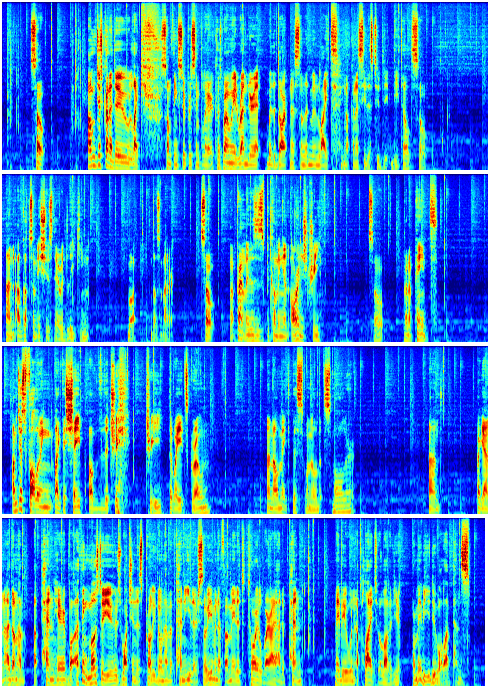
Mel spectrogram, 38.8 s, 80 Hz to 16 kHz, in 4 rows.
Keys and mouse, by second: 0.0 ctrl+z, 0.3 click, 1.2 ctrl+z, 2.2 middle click, 3.3 middle click, 4.5 middle click, 7.6 click, 8.8 middle click, 10.9 middle click, 11.8 click, 12.8 middle click, 13.6 click, 14.4 click, 14.9 shift+middle click, 15.4 middle click, 15.9 click, 16.3 middle click, 17.2 click, 18.3 middle click, 19.0 click, 19.7 middle click, 20.7 click, 21.6 middle click, 22.2 click, 25.6-26.6 drag, 28.0 click, 29.0 click, 29.6 middle click, 30.1 click, 30.7 middle click, 31.2 click, 31.8 middle click, 32.5 click, 33.4 click, 34.0 middle click, 34.6 middle click, 35.1 shift+middle click, 35.7 click, 36.6 middle click, 37.3 middle click, 38.0 click, 38.7 click.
